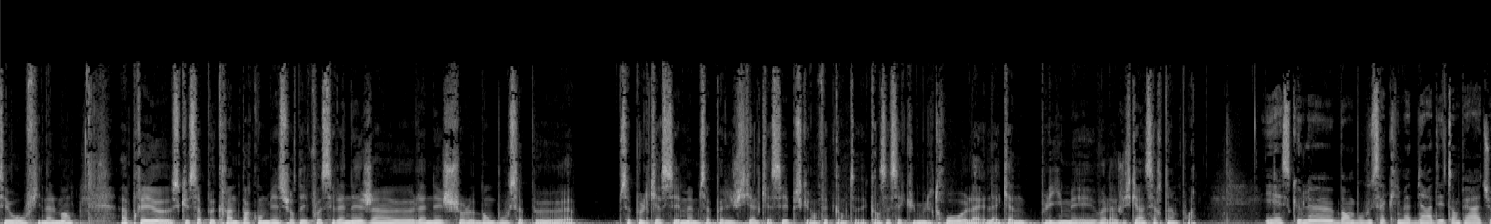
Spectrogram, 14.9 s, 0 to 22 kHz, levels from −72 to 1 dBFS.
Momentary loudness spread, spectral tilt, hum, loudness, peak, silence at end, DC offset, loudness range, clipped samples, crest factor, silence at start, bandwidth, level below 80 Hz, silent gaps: 6 LU; -5.5 dB/octave; none; -18 LUFS; -4 dBFS; 0 s; under 0.1%; 3 LU; under 0.1%; 14 dB; 0 s; 16 kHz; -34 dBFS; none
